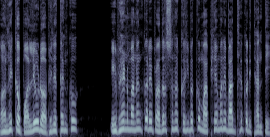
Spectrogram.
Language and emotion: Odia, fearful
